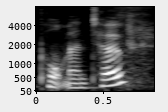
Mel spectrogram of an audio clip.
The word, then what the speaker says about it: portmanteau: Let's look at portmanteau. Yeah, portmanteau. Now that's an interesting word. The It is. spelling on that, P-O-R-T, port, that makes sense. Man, M-A-N. Toe, in this case, T-E-A-U. Portmanteau.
